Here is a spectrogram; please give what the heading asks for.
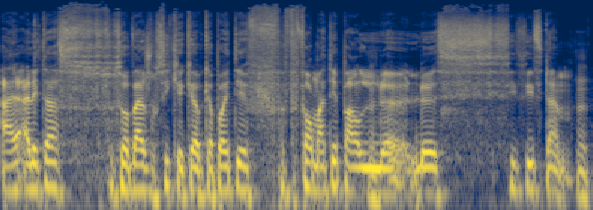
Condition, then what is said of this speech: Stuttering. Quand je rappais, j'avais pas de problème de bégaiement quand je parle, je bégaye.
